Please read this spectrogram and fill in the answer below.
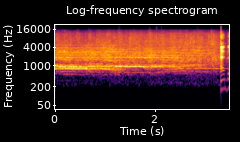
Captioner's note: crowd applause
